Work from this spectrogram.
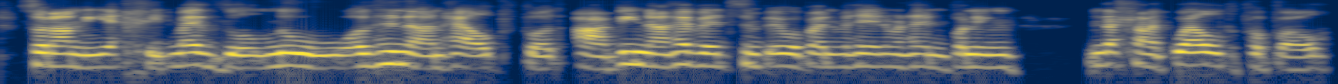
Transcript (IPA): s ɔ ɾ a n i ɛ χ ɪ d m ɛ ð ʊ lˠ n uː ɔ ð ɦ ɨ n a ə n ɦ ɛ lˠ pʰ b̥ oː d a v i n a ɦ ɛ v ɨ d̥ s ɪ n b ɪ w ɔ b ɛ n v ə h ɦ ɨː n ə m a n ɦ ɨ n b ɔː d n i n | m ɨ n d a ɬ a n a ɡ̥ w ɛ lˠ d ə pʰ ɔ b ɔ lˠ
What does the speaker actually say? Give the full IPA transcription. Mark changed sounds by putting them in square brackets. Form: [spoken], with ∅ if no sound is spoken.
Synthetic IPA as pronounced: s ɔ ɾ a n i ɛ χ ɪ d m ɛ ð ʊ lˠ n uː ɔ ð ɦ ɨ n a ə n ɦ ɛ lˠ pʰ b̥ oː d a v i n a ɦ ɛ v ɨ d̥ s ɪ n b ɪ w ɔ b ɛ n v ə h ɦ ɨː n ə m a n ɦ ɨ n b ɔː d n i n | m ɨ n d a ɬ a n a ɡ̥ w ɛ lˠ d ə pʰ ɔ b ɔ lˠ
